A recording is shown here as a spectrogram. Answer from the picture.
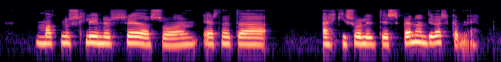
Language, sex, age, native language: Icelandic, female, 20-29, Icelandic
